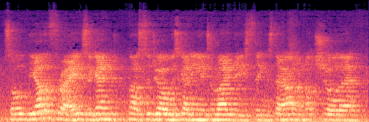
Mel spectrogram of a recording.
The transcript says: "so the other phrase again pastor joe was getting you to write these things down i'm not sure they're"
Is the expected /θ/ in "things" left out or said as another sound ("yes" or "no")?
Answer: no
